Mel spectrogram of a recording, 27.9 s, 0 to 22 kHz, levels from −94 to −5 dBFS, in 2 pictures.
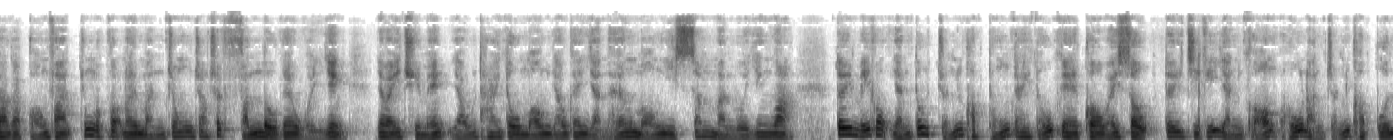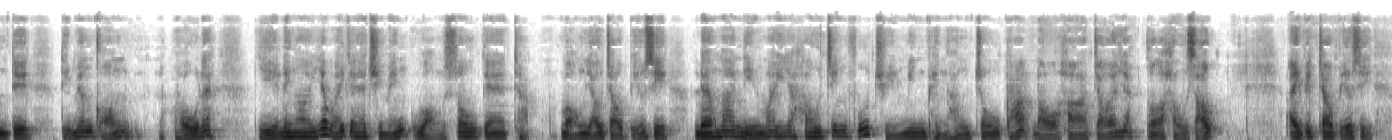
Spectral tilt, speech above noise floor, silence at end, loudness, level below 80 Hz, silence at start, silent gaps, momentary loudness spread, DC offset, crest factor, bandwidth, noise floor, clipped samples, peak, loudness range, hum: -6.5 dB/octave; 25 dB; 0.1 s; -22 LUFS; -46 dBFS; 0 s; none; 7 LU; under 0.1%; 18 dB; 14.5 kHz; -46 dBFS; under 0.1%; -4 dBFS; 3 LU; none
